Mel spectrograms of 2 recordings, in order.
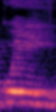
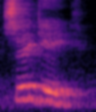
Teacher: quando eu vou para cheguei, esse U não é pronunciado.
